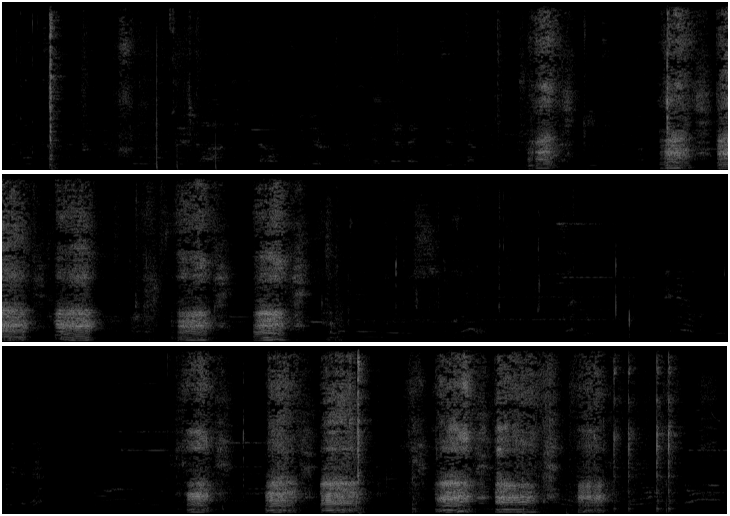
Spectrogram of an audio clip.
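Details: Dog reverse sneezing, with two runs of loud, rapid snorting inhalations; said to occur more easily after excitement or in dogs with long tongues.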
